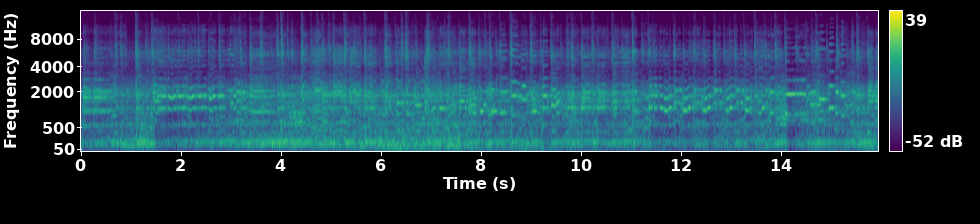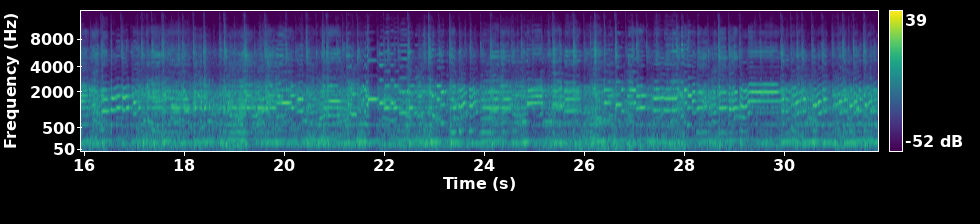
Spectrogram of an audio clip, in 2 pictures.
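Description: Blues harmonica solo, the harmonica cupped in the hands against a microphone, over a strummed acoustic guitar accompaniment.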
